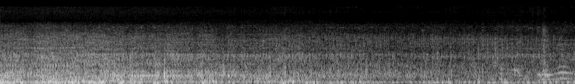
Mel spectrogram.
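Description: Wind rushes and rumbles across the microphone outdoors.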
